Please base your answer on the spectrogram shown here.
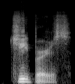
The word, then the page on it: jeepers: American English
